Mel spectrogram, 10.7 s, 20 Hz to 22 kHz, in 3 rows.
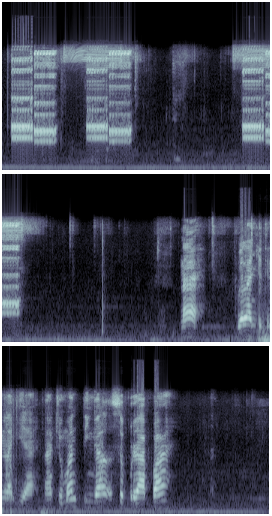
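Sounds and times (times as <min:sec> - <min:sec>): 
low steady hum: 0:00.0 - 0:10.7
mobile phone ringtone of bright electronic tones: 0:00.1 - 0:01.8, 0:03.1 - 0:04.1
speech: 0:06.0 - 0:09.5.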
